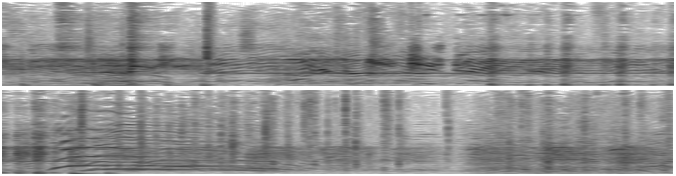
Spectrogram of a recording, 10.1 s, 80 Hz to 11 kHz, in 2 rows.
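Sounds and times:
group cheering: 0.9 - 8.2.

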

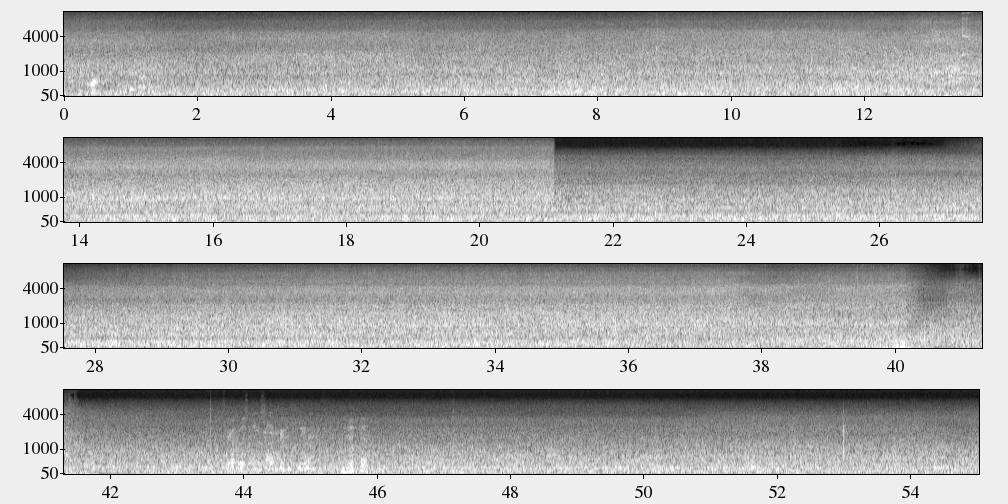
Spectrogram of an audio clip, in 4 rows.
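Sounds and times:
stream rushing over cascades: 0.0 - 55.0.

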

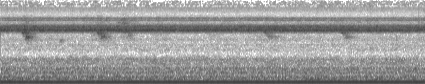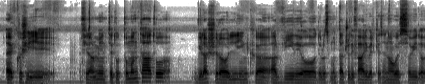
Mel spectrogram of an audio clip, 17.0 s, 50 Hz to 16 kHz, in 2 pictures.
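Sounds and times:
faint high whine: 0.0 - 17.0
low electrical hum: 0.0 - 17.0.

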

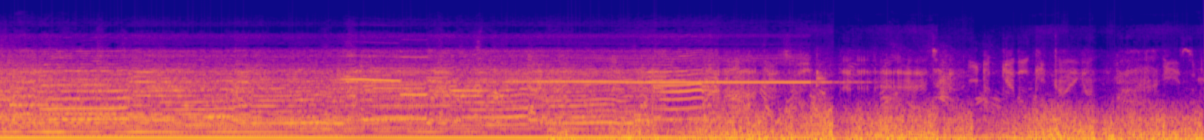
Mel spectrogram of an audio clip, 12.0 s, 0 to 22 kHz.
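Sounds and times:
electric motor and propeller: 0.0 - 9.4
rock song: 0.0 - 9.7
wind rushing over microphone: 2.7 - 12.0.

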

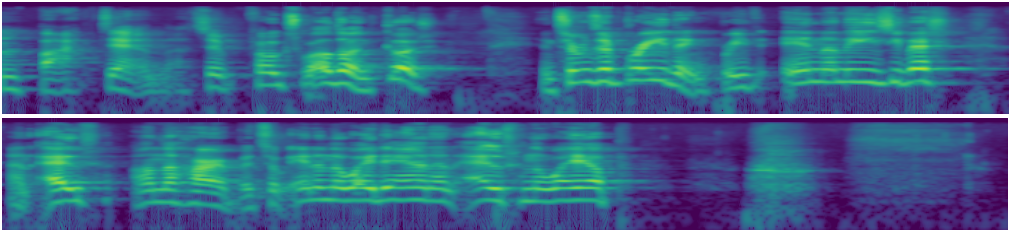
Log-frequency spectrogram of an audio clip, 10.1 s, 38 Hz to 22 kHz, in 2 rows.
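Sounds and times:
man breathing audibly: 2.3 - 2.7, 8.4 - 10.0.

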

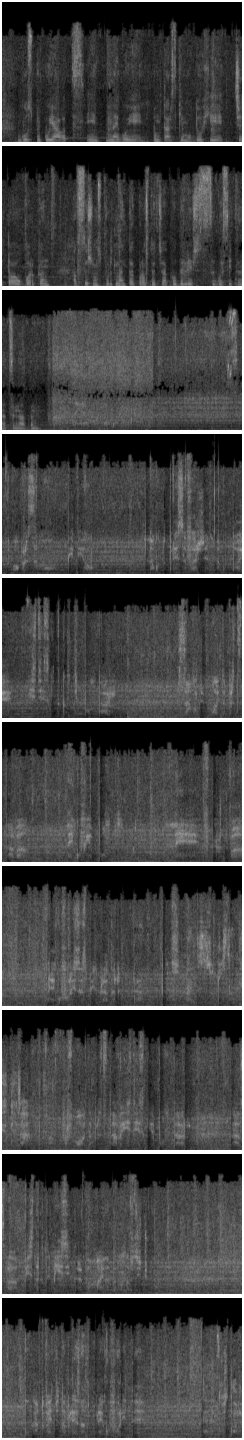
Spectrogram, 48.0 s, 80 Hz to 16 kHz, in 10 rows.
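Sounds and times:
soft background music: 0.0 - 48.0.

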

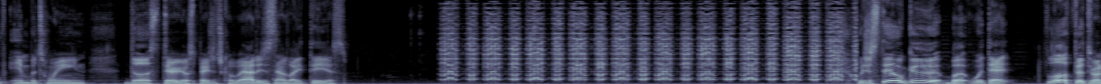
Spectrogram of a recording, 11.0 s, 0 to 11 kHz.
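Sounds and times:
arpeggiated synth: 4.4 - 8.6.

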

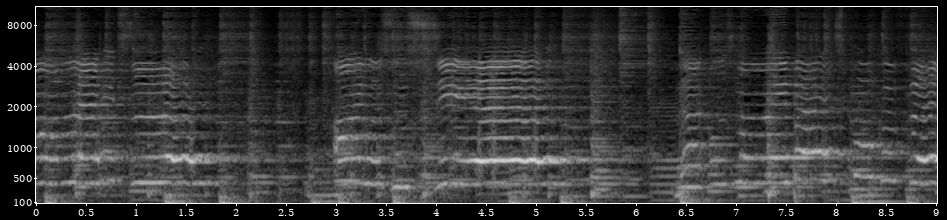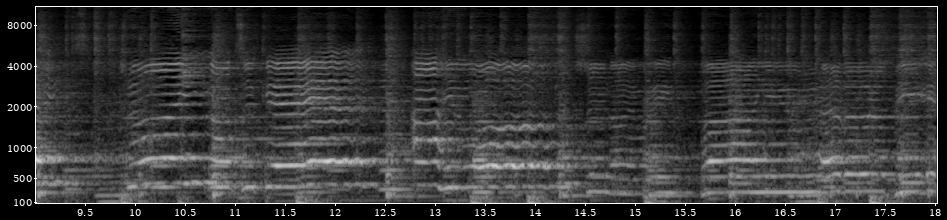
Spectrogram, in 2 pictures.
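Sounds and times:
drum hits: 0.0 - 18.0
violin melody with vibrato: 0.0 - 18.0.

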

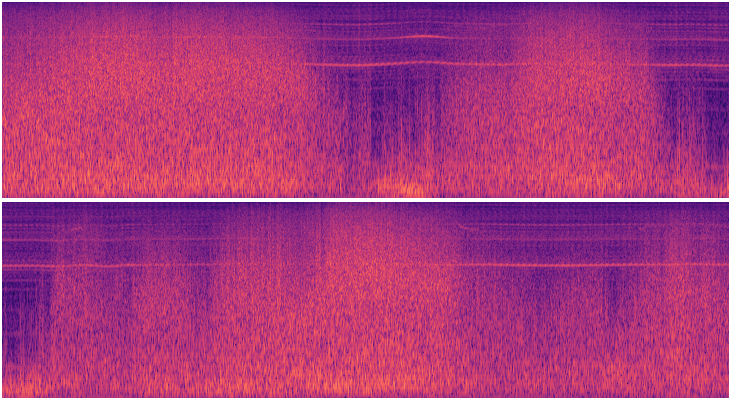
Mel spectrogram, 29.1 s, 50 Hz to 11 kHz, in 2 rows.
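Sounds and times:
helicopter rotor wash and wind: 0.0 - 29.0
high motor whine: 0.0 - 29.0.

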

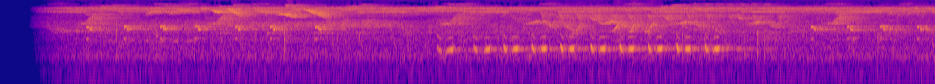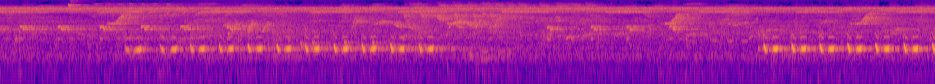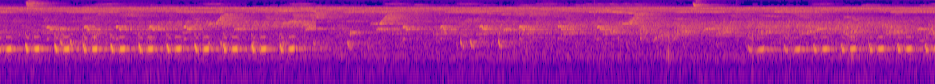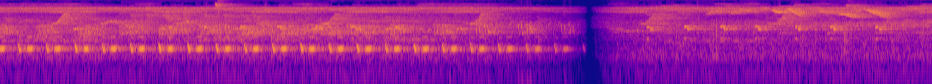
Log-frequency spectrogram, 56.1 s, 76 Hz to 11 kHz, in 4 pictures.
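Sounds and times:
high-pitched insect drone: 0.8 - 56.0.

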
